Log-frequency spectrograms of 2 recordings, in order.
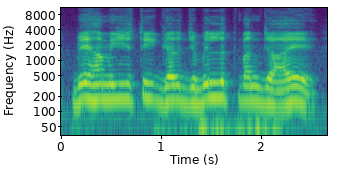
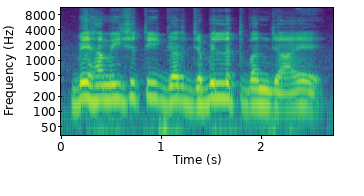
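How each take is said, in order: No difference in how they are said.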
